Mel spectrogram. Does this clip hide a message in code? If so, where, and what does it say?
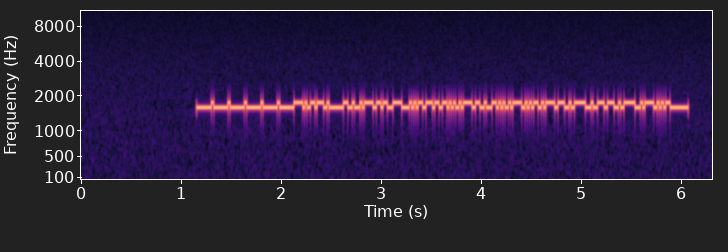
Yes: RTTY (45.45 baud, 170 Hz shift) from 1.2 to 6.1 s, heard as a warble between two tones, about 1650 Hz centre. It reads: PELOS REPRESENTANTES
